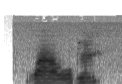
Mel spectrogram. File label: "waooglem", Mooré; large number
